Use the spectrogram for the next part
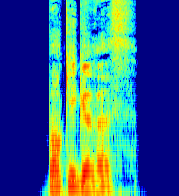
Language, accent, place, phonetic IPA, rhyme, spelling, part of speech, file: German, Germany, Berlin, [ˈbɔkɪɡəʁəs], -ɔkɪɡəʁəs, bockigeres, adjective, De-bockigeres.ogg
- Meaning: strong/mixed nominative/accusative neuter singular comparative degree of bockig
